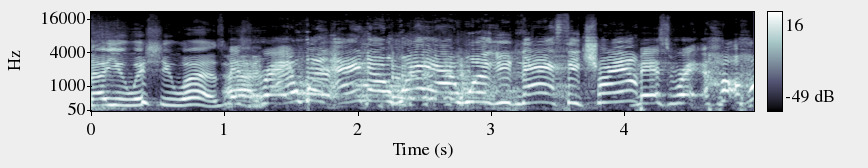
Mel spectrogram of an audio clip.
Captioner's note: audience laughing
